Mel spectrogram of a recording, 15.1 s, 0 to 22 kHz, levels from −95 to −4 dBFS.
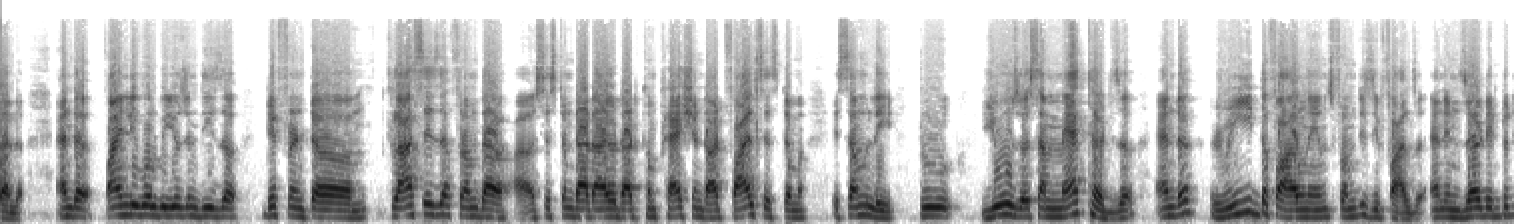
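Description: From the very start there's a noise suppressor applied to music or sounds: a speech-tuned suppressor treats sustained tones and tails as noise, so the level keeps swinging by roughly 5 dB. Attacks survive, but held parts sag and pump.

On top of that, you get sound cut by the noise suppressor at 0.23–0.58, 0.88–1.06, 2.36–2.65, 3.66–3.91, 8.05–8.34, 8.92–9.20, 9.53–9.82 and 11.34–11.56 s. The suppressor dives by about 18 to 19 dB there, briefly hollowing out steady or fading material.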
